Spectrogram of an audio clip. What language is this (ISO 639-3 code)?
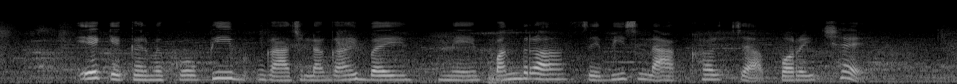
mai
